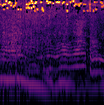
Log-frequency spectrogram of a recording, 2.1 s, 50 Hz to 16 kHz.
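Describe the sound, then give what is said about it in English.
The number 72 race car accelerates as it is released out of pit lane, a loud, continuous harmonic roar whose pitch slides and then jumps abruptly, like a gear change, as it pulls away. “And away they go, and it's released as Ben Barker crosses the line.”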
